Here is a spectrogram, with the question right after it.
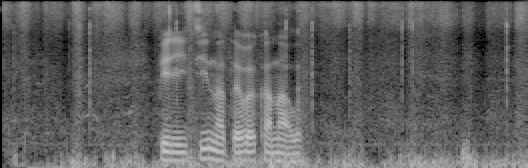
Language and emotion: Russian, neutral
